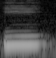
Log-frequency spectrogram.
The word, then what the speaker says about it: 一: And pronounce like E. Not much to say about that. You know, E have to change the pronunciation to if it's in front of a falling tone, you have to say change it to if it's the if it's from the third tone, first tone, or second tone, or third tone,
